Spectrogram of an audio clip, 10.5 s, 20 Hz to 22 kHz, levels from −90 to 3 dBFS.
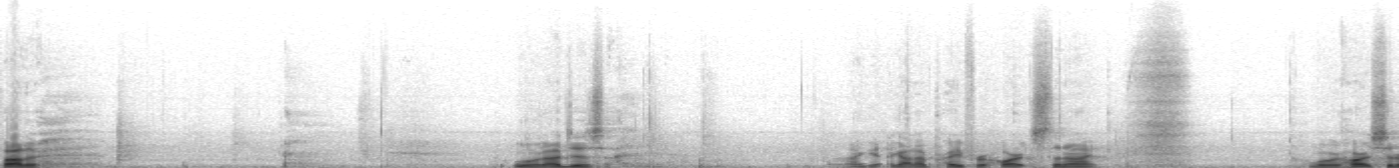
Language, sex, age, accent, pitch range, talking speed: English, male, 20-39, American, 115-130 Hz, 85 wpm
